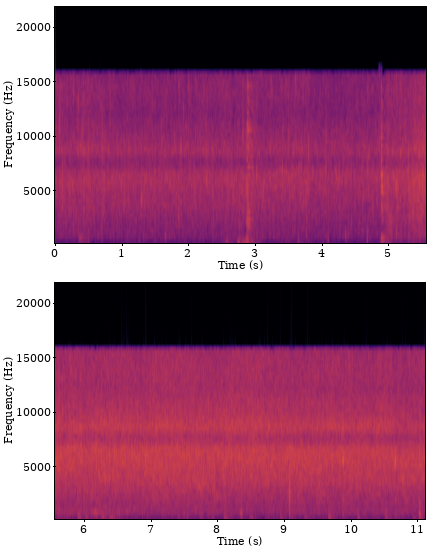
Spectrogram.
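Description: Chopped vegetables (onion, carrot, capsicum, paneer, sweet corn) sizzling as they fry in an aluminium kadai, with a spatula stirring them. The sizzle gets louder about five seconds in, and there are a couple of light clicks before that.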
